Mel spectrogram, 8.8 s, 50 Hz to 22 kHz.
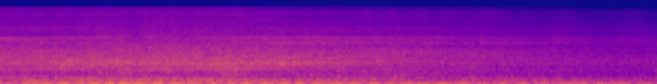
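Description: Northern Class 142 Pacer two-car diesel railbus moving off. Its underfloor diesel engines hum steadily with wheel and rail noise, fading over the last few seconds as the train draws away.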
